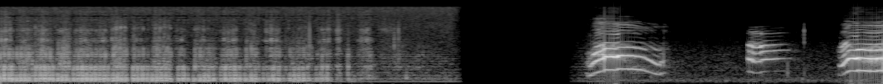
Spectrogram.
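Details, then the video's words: Cat giving three short meows, each bending up then down, after about four seconds of dense, low rumbling noise that fades into silence. "Cats' Meow"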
